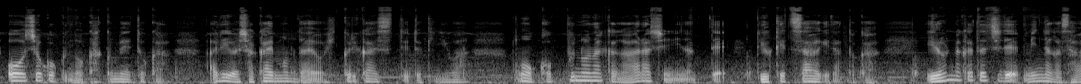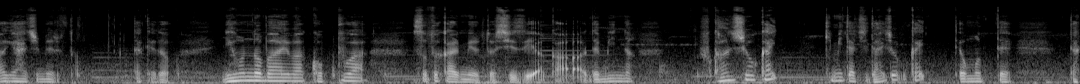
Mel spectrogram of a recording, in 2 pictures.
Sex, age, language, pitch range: female, 60-79, Japanese, 100-145 Hz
